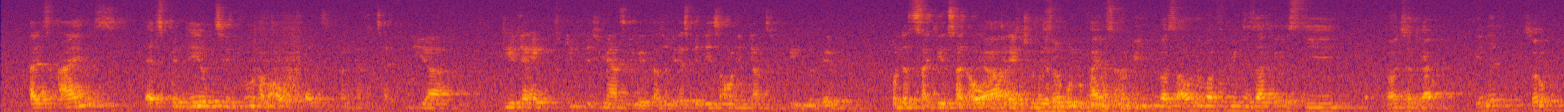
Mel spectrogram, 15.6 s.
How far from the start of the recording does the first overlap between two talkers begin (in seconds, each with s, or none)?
9.8 s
